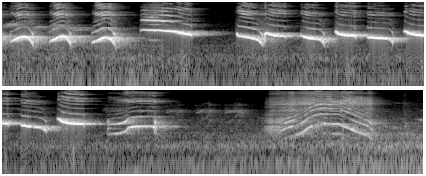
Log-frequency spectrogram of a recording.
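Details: Many-voiced wild song of a black-throated laughingthrush, loud and clear, used to stimulate caged birds: a quick string of about ten whistled notes falling in pitch, then a softer, harsher wavering phrase.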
